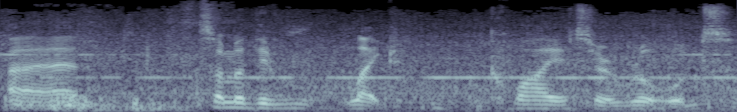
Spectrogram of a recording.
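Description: A man in his twenties, a radio presenter, chatting casually to camera with wry, understated asides. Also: slow. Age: 20s. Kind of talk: casual vlog chat to camera. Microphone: handheld vlog camera. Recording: noisy handheld camera audio, background rumble.

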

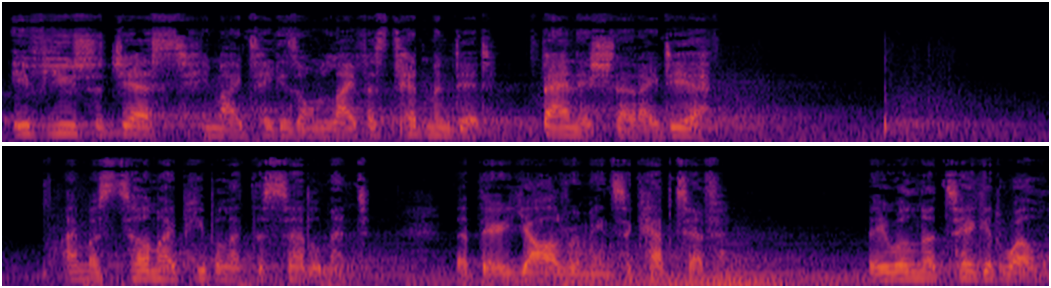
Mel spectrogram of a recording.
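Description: A woman's voice: low-pitched, fairly even intonation, moderate pace. A woman playing a grim, determined Viking warrior in a video game, speaking in a terse, commanding, grave way. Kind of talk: dramatic video game cutscene acting. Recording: game music behind the voice.

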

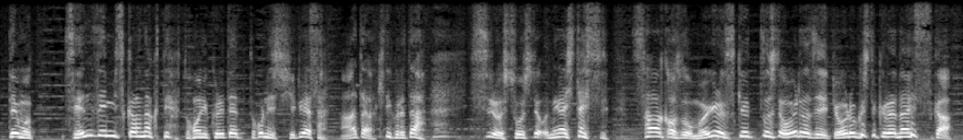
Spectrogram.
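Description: An eager young circus rookie from a video game, voiced by a man reading aloud. He is earnest and deferential, high-voiced and lively in intonation. Faint music sits behind. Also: racing, hardly any pauses, slightly rough. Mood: earnest, pleading. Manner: earnest, deferential underling talk. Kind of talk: game dialogue read aloud by a player.

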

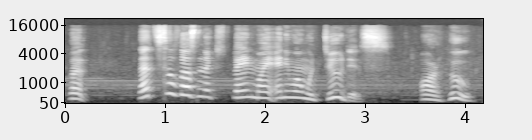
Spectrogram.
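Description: Casting: actress as plucky, practical, questioning female companion for audio drama; high voice, animated delivery. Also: unhurried. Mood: curious, probing. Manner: questioning, direct. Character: inquisitive, plucky, practical young woman companion.

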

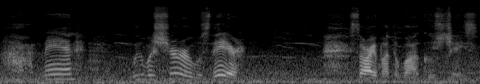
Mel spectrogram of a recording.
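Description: An earnest young sidekick hero from a video game. His pitch is lively and expressive, and there is clear noise behind him. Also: a little slow. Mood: apologetic.

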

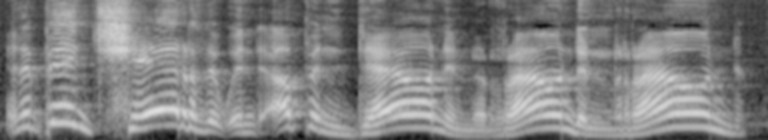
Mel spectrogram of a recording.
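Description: A man with a Scottish accent narrating a children's picture book in an energetic, expressive way. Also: sits high, a little slow, husky. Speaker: storybook narrator. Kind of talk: animated children's read-aloud.

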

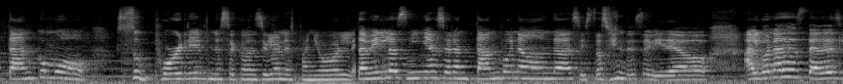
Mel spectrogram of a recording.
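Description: A young woman with a Russian accent chats to camera in a lively, casual way, her high voice bouncing off the walls of a small echoey room. Faint music sits underneath her speech. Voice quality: animated, gestures widely with her hands. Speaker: vlogger. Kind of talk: casual Q&A vlog.

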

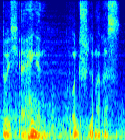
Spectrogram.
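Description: A man's voice: very deep voice, very animated, takes it slowly, gravelly. A man delivering scripted, dramatic narration for a documentary. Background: music.

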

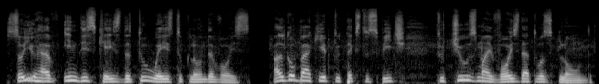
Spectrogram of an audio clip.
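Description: A man with a Portuguese accent presenting a screen-recorded software tutorial, chatty and talking to viewers as folks with lots of okay and right. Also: mid-range voice, animated, normal speed.

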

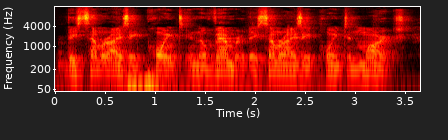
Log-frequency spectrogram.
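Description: Guy reading a counselor on the stand, hedges and restarts a lot, average pitch, roomy echo. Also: fairly bright tone, lightly acted. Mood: measured. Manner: hedging, halting with many restarts. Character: earnest male counselor on the witness stand. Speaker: treatment counselor testifying as a witness. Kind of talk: amateur readers theater reading of a court transcript.

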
